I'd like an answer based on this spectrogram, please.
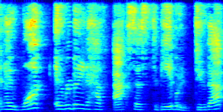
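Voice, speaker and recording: A woman projects her raised voice over noticeable background noise, with audible echo from the room. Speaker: makeup artist and beauty business owner. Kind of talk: casual live stream chat. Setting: live video stream. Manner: chatty, lots of filler words.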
